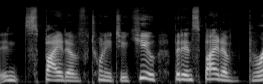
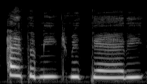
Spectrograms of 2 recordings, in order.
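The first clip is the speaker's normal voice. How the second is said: put-on higher child-like voice; imitating her daughter; 10 semitones higher than usual. Daughter naming her happy place, high child voice. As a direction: say it like the little girl would.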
